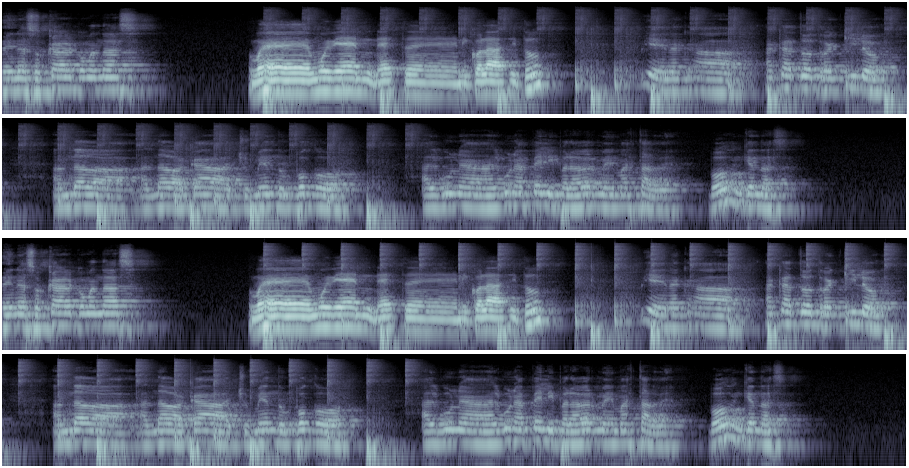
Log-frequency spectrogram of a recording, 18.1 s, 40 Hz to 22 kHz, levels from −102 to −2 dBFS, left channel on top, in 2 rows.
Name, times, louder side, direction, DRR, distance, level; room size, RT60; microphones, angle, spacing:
voice 1, 0.0-1.4 6.4-8.9 9.6-12.5 13.2-15.8 16.1-16.9, right 1 dB, 20° right, 3.6 m, -35 dB
voice 2, 2.5-5.5, left 1 dB, 5° left, 1.0 m, -27 dB
sound 1, 2.6-3.1 3.4-4.3 4.6-5.5 5.7-7.0 7.3-8.2 8.4-9.3 9.6-10.5 10.8-12.0 12.3-13.2, right 1 dB, 50° right, 7.1 m, -42 dB
26.5 x 25.5 x 6.7 m
head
